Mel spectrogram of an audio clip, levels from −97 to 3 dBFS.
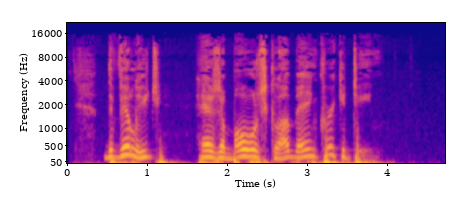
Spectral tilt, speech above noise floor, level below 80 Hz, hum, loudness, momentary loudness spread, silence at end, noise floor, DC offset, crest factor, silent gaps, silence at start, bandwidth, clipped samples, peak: -5 dB/octave; 51 dB; -26 dBFS; none; -18 LUFS; 15 LU; 0.8 s; -67 dBFS; under 0.1%; 16 dB; none; 0.15 s; 15.5 kHz; under 0.1%; -2 dBFS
